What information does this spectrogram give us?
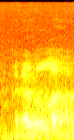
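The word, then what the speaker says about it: قَدَّرَ اللهُ: banyak juga yang mengucapkan dulu tanpa tasdid biasanya. Qadarullah, ya. Qadarullah. Yang benar itu qadarullah. Itu bisa Beda. mana ya? Ya. Maknanya beda. Beda. Karena ini sudah apa namanya? Mudha'af. Jadi bitasydid, bacanya bitasydid.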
